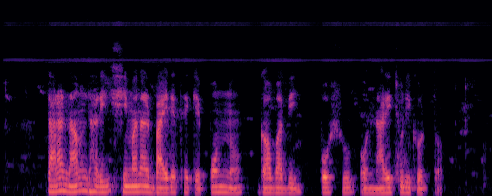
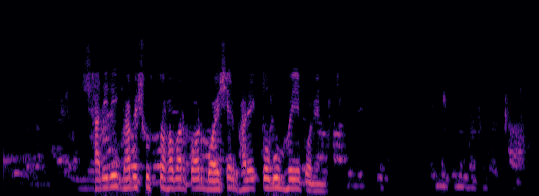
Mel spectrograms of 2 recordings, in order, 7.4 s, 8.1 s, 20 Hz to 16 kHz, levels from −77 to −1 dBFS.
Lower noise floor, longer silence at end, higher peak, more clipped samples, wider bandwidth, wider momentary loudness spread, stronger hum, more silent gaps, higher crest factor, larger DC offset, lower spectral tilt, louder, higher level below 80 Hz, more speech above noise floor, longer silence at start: second, -56 dBFS vs -71 dBFS; first, 0.4 s vs 0.25 s; first, -6 dBFS vs -12 dBFS; neither; first, 11 kHz vs 7.6 kHz; second, 9 LU vs 22 LU; neither; neither; about the same, 22 dB vs 20 dB; neither; about the same, -7.5 dB/octave vs -7.5 dB/octave; first, -27 LUFS vs -30 LUFS; first, -46 dBFS vs -74 dBFS; second, 30 dB vs 41 dB; about the same, 0.05 s vs 0.05 s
